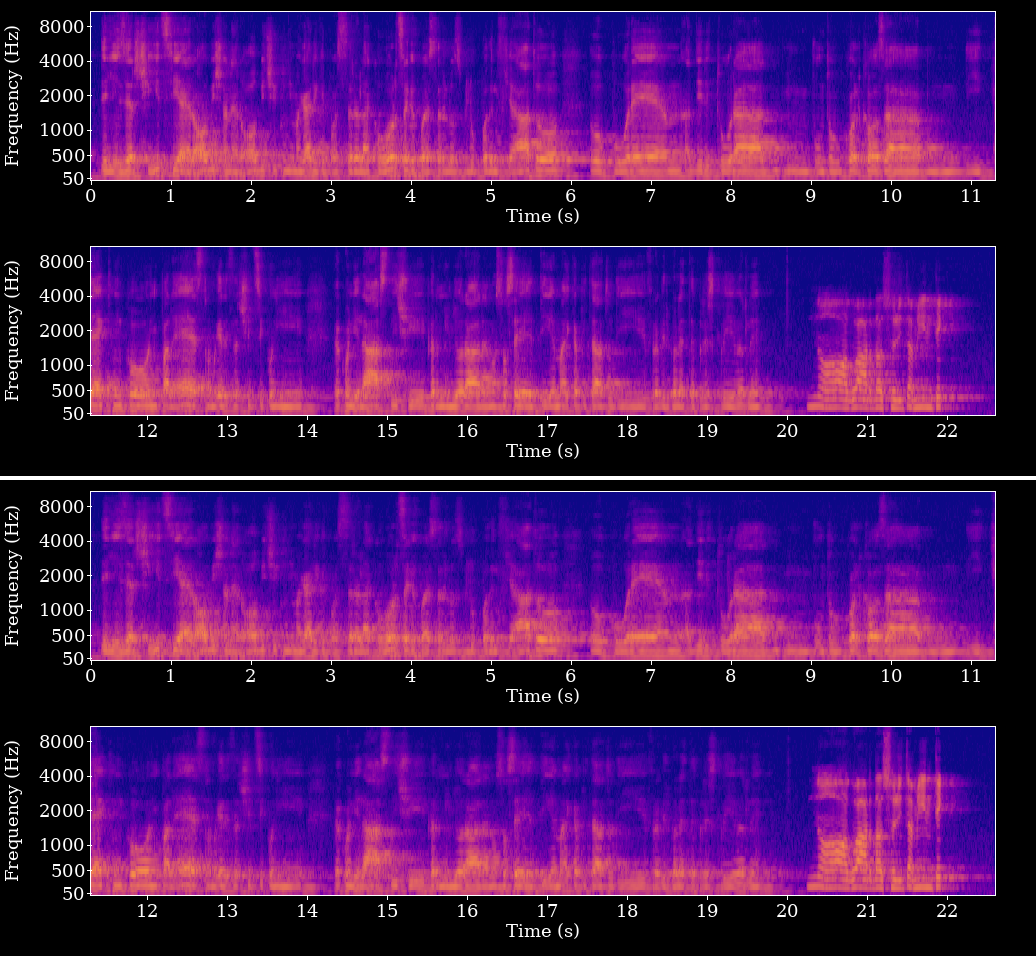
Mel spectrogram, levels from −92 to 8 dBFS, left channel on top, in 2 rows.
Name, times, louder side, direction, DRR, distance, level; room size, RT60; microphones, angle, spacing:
voice 1, 0.1-5.9 6.2-14.0 14.3-19.7, left 1 dB, 90° left, 6 dB, 2.8 m, -31 dB
voice 2, 20.3-21.9, right 3 dB, 65° right, 12 dB, 1.2 m, -29 dB
26.5 x 15.5 x 8.9 m, 1.3 s
head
